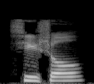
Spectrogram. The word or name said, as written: 吸收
